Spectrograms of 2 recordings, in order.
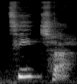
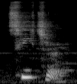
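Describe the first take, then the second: First: The final vowel is plain, without R coloring. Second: The final vowel is pulled in by the R. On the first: The speaker calls it wrong. "Instead of saying" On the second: The speaker calls it right. "you say"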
